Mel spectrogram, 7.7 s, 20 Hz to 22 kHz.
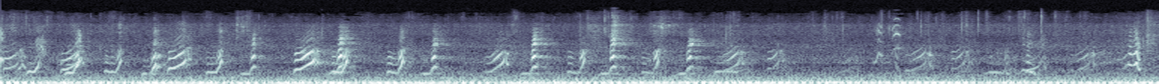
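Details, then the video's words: California quail feeding and running around in a back yard in Las Vegas, Nevada, fall 2022. Dense, continuous chatter of short rising chirps, several birds overlapping at about four notes a second throughout, over a low steady hum. "California Quail Feeding in Las Vegas NEVADA FALL 2022 quail sounds"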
